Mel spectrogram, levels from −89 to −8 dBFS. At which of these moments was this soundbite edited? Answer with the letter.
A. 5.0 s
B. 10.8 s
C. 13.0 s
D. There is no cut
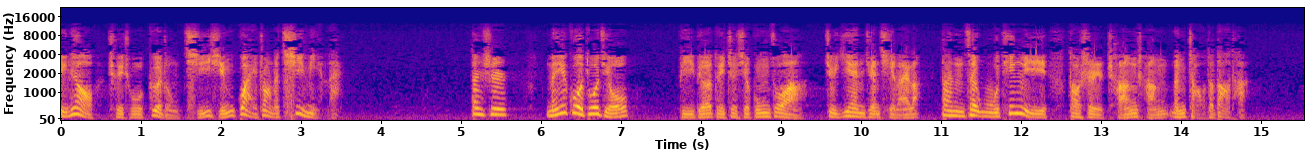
B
